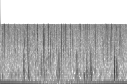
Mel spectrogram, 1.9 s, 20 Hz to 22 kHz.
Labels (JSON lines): {"label": "biophony, sea urchins (Echinidae)", "recorder": "SoundTrap 600 or HydroMoth"}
